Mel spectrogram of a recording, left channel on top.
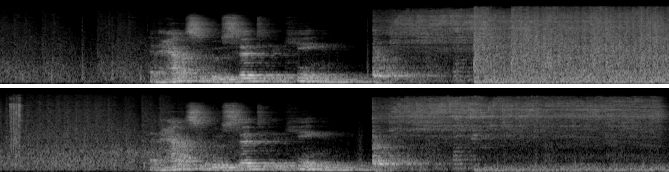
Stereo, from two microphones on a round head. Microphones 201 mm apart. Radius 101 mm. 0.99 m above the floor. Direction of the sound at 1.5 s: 10° left (ahead or behind).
